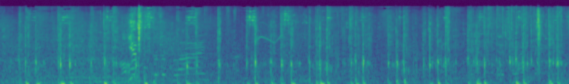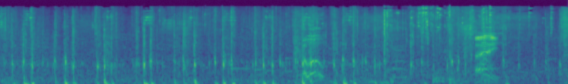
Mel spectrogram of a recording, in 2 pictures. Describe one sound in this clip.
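Horse hooves clop steadily on cobblestones.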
